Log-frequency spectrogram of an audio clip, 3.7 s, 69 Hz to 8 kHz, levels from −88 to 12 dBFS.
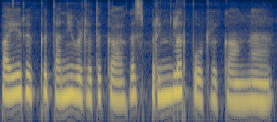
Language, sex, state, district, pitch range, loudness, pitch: Tamil, female, Tamil Nadu, Nilgiris, 170-200 Hz, -17 LUFS, 190 Hz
